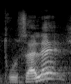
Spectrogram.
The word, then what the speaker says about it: Troussalet: Comment avez-vous prononcé? – Ben comme ça s'écrit, Troussalet, château de Troussalet.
